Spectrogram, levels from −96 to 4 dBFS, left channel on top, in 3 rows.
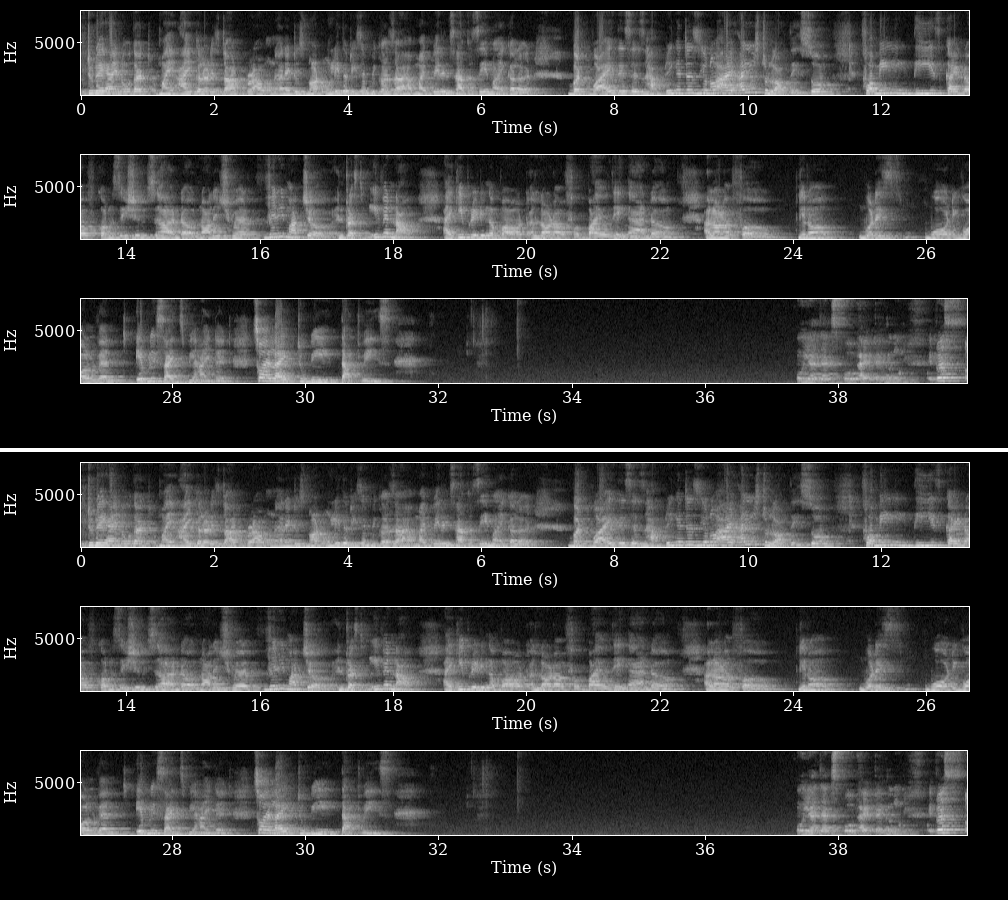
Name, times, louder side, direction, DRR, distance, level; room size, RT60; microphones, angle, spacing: voice 1, 0.0-23.8 24.1-24.6 25.0-27.2 27.5-31.7 38.3-38.4, left 1 dB, 30° left, 4 dB, 1.5 m, -23 dB
voice 2, 37.4-39.9, right 1 dB, 10° right, -3 dB, 2.1 m, -27 dB
14.5 x 9.3 x 5.5 m, 0.88 s
head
